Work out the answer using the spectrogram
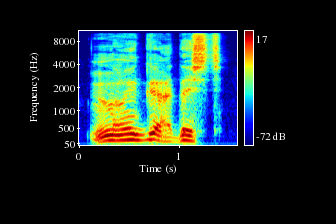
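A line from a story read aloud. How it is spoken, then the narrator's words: Groaned. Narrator (Russian): простонала мелочь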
